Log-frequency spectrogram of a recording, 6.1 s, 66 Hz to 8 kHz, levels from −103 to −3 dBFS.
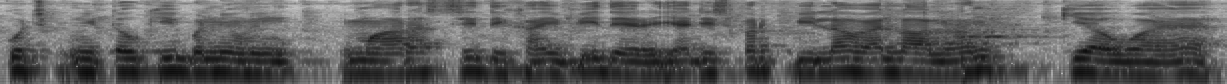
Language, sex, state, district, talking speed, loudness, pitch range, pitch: Hindi, male, Uttar Pradesh, Shamli, 205 wpm, -16 LUFS, 125-140 Hz, 130 Hz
